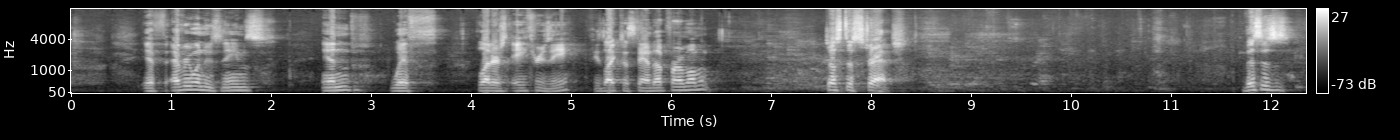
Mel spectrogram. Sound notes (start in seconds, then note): 8.5 laughter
